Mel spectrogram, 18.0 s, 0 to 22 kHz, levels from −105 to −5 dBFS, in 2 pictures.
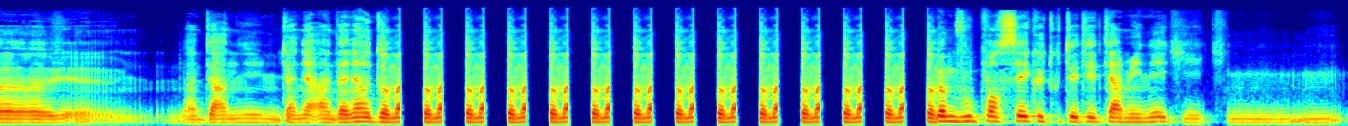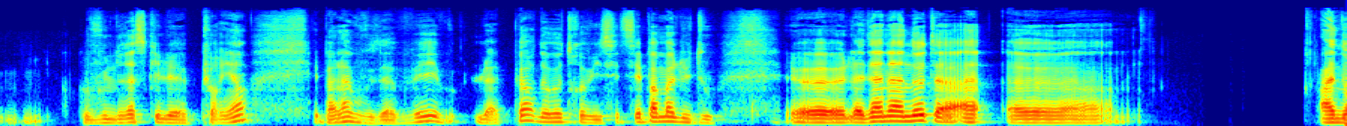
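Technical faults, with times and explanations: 2.67–6.26 s, stutter with silent gaps: a 116 ms burst of sound replays 13 times at a steady 280 ms pace, with 164 ms of dead digital silence between repeats. The likely cause is a stalled stream replaying its last fragment at each retry, so the audio meant for that stretch is lost.
7.8–9.67 s, call bitrate drop: the sound turns coarser and rougher, bottoming out for about 1.8 s before clarity returns. This fits the encoder's bitrate falling from 64 kbps to 17 kbps after the call's bandwidth estimate fell, which leaves far fewer bits to describe the audio.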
